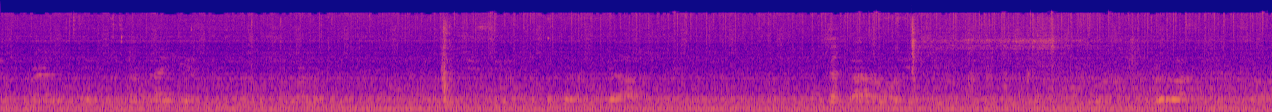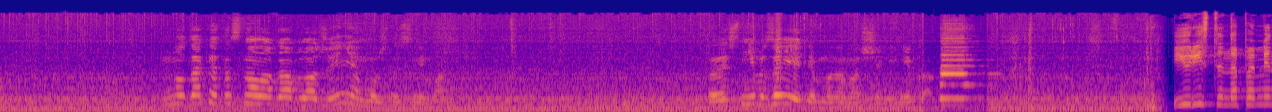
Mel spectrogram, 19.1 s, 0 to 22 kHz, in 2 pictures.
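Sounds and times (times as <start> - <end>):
car engine idling: 0.0 - 18.3.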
